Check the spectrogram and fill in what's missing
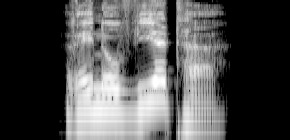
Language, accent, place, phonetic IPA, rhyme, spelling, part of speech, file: German, Germany, Berlin, [ʁenoˈviːɐ̯tɐ], -iːɐ̯tɐ, renovierter, adjective, De-renovierter.ogg
- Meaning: inflection of renoviert: 1. strong/mixed nominative masculine singular 2. strong genitive/dative feminine singular 3. strong genitive plural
